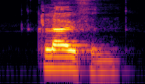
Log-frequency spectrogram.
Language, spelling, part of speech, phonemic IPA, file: Dutch, kluiven, verb / noun, /ˈklœy̯və(n)/, Nl-kluiven.ogg
- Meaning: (verb) 1. to gnaw, to nibble 2. to bite (a piece of meat) into smaller chunks; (noun) plural of kluif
